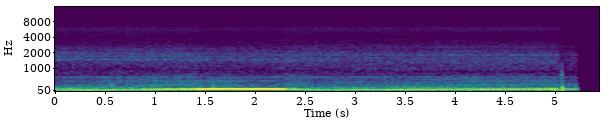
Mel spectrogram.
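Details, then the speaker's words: 2008 Mazda 6 four-cylinder: a deep droning cabin boom swells mainly on takeoff, from a worn hydraulic passenger-side engine mount that may have leaked its fluid; the mount is then replaced. "and here's the vibration we're getting on takeoff if you can hear this so it's mainly on takeoff in"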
